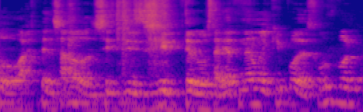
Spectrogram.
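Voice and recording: In a room with strong echo, a soft-spoken man talks at a fairly quick pace, his fairly high pitch and slightly mellow tone moving with ordinary variation.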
